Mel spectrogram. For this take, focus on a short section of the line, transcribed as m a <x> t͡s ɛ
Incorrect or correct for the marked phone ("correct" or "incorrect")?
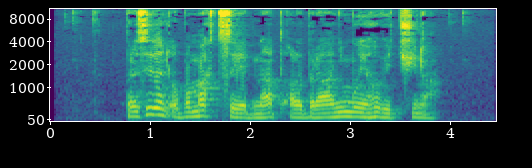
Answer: correct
